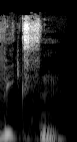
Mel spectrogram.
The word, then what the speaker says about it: Vixen: Da gab, es gab sogar mal, ähm, es gab ein, äh, mal eine äh, weibliche Heavy Metal Band, die hieß Wixen. Also V-I-X-E-N.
